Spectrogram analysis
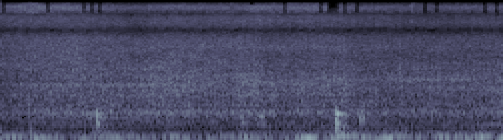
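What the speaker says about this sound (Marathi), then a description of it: "सुकट सर्व व्यवस्थित मिक्स करून घ्यायचं." Dried shrimp (jawla) and drumstick flowers being stirred in a pan, a steady sizzling frying hiss with a few soft scraping strokes of the spoon, close and moderately loud, no talking.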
